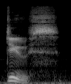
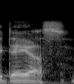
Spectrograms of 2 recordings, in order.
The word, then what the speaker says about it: dEUS: It's, I'm going to say it's deuce. Is that how you say it, Jay? D, lowercase d, uppercase E-U-S. Is that right? – I was going to say dEUS. – dEUS? Oh, okay. dEUS, like dEUS Machina.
